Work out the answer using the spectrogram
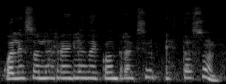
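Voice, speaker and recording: A woman teacher with a somewhat high voice walks through a grammar lesson step by step. She keeps checking in with her class with a short "¿ya?" and makes the rules vivid by treating letters as characters that clash and die off. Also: level tone, moderate pace, darkish tone, a little hiss or hum. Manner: checks in constantly with "¿ya?"; playful, personifies letters dying and fighting. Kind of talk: explaining Greek grammar lesson.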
